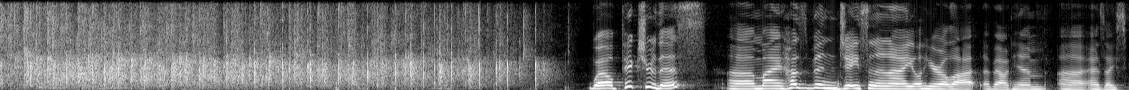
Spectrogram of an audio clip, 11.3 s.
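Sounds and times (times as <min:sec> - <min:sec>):
audience applause welcoming a speaker: 0:00.0 - 0:05.7
speech: 0:05.9 - 0:11.2.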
